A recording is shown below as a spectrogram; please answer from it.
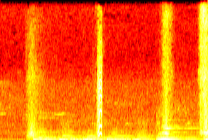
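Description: Orchestral film score under several short animal yelps from cartoon rodent characters, a few quick rising or arching squeaks spaced about half a second apart.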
